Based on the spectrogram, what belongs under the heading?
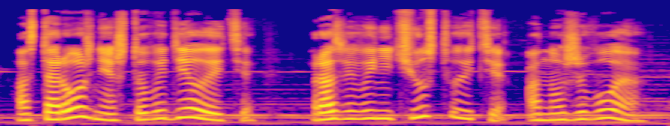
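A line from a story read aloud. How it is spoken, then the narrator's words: Alarmed exclamation. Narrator (Russian): Очевидно, мы обращались с ним слишком неловко, потому что мастер воскликнул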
